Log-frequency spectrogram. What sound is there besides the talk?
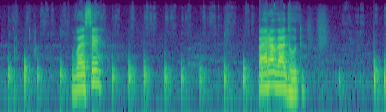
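writing on a board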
